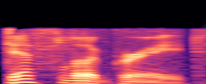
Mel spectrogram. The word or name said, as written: deflagrate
